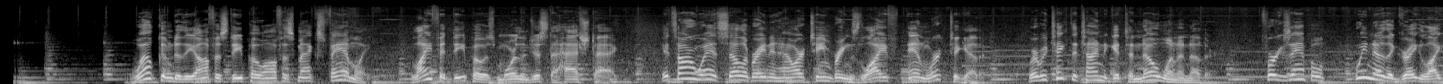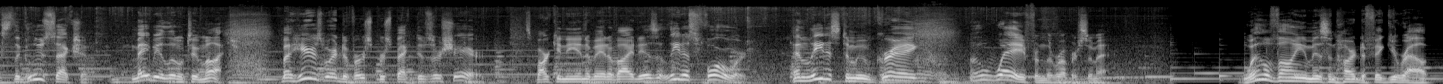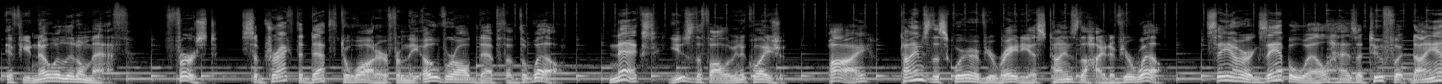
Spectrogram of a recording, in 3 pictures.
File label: E-Learning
